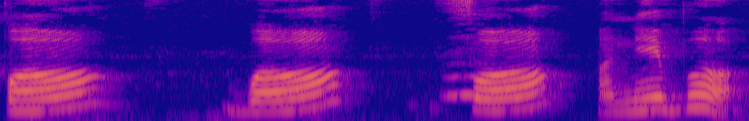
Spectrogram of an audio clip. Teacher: હોઠ બંધ કરીને આપણે જે ધ્વનિ બોલીએ તેને ઓષ્ઠ્ય કહેવાય છે. · પછી આવે છે ઓષ્ઠ્ય. બંને હોઠ એકબીજાને સ્પર્શ કરી હવાને રોકે છે. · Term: ઓષ્ઠ્ય ધ્વનિઓ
